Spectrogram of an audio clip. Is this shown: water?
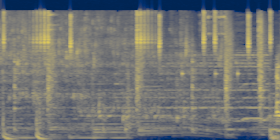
yes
